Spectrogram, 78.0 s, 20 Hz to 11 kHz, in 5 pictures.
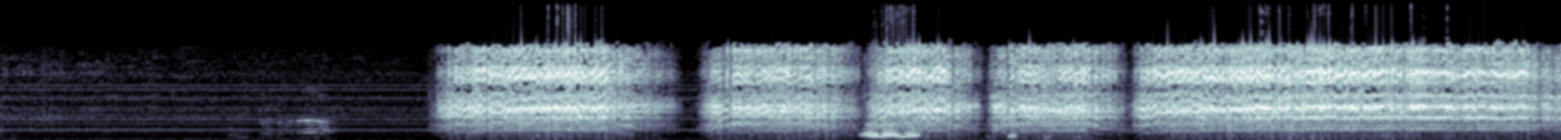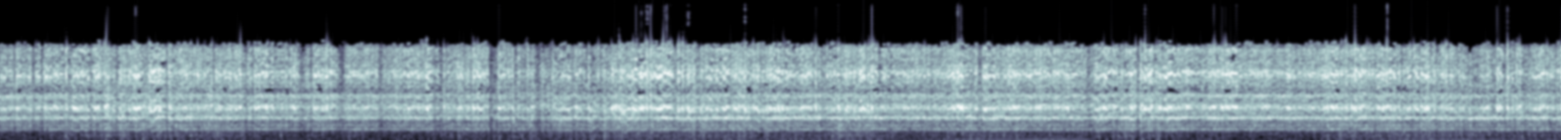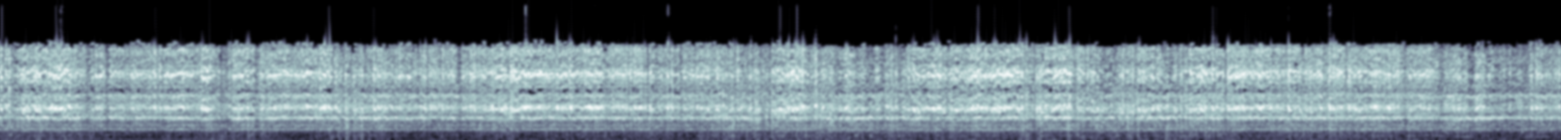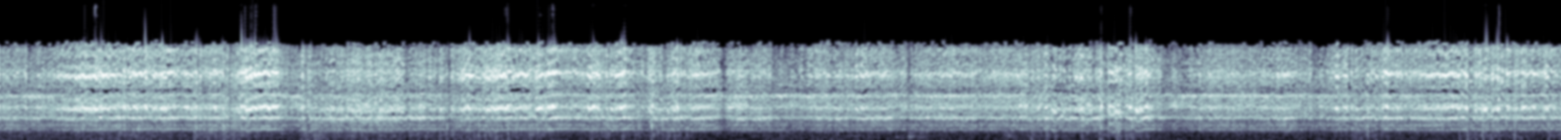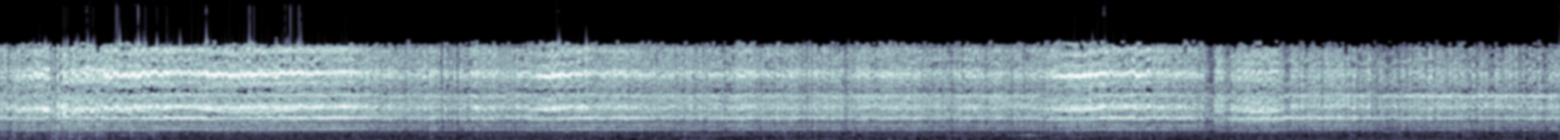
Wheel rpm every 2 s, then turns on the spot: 0, 0, 110, 100, 130, 120, 200, 230, 230, 230, 230, 230, 230, 230, 230, 230, 230, 230, 230, 220, 220, 230, 230, 230, 230, 220, 230, 230, 230, 230, 230, 220, 220, 230, 230, 230, 230, 220, 230.
none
